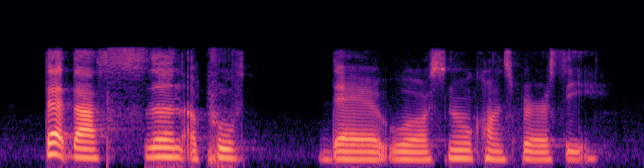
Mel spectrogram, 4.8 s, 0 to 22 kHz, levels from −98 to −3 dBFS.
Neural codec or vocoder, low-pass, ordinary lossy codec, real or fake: none; 7.2 kHz; Opus, 16 kbps; real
